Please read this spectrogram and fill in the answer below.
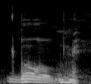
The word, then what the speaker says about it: Gqom: And I just included that just so that I could say Gom, which I don't know if I'm pronouncing that right, but I'm doing my best. G-Q-O-M is how it's spelled. – You get the click in there, you probably got it.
